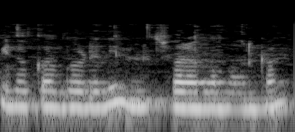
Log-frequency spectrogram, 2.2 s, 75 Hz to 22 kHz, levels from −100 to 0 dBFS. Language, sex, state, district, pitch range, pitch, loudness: Telugu, female, Telangana, Karimnagar, 210-235 Hz, 215 Hz, -26 LUFS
